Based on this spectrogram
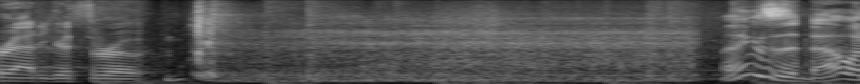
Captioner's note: blender grinding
